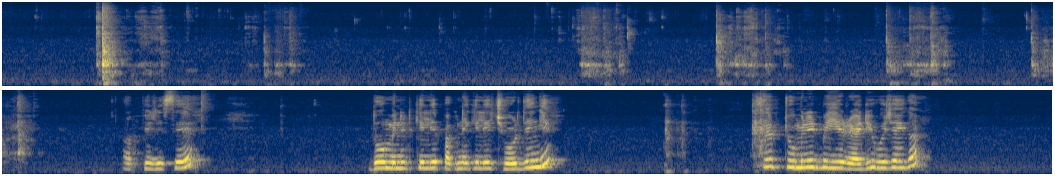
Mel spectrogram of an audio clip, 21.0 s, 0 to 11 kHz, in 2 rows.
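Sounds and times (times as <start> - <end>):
spoon scraping metal pot: 1.0 - 3.1, 5.6 - 6.4, 7.1 - 8.0, 8.8 - 9.6, 10.2 - 10.9
spoon stirring thick curry: 1.0 - 11.0.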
